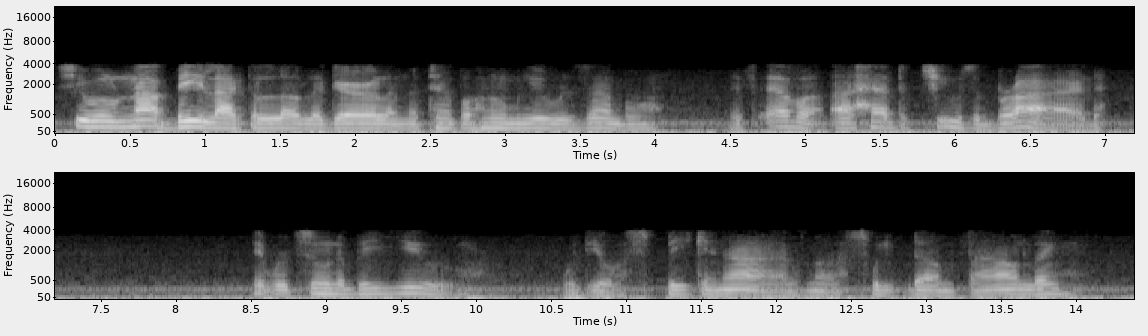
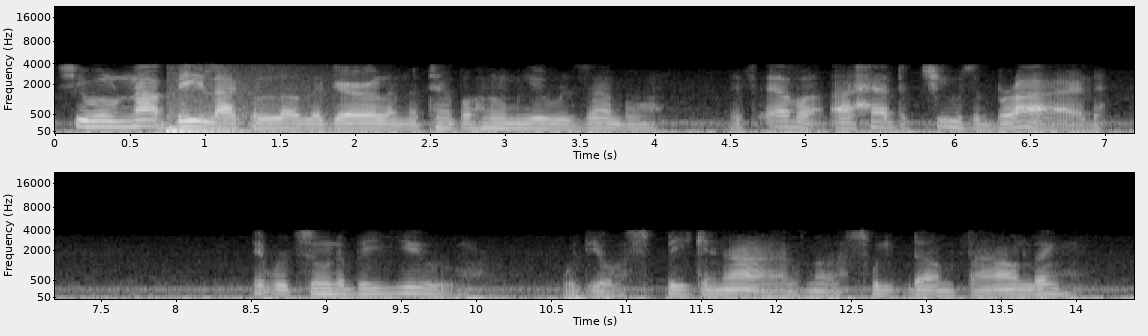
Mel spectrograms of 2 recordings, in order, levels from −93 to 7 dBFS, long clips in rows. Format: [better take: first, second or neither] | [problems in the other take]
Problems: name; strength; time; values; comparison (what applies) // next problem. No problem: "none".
first | background sound (Boom); 2 dB above the speech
